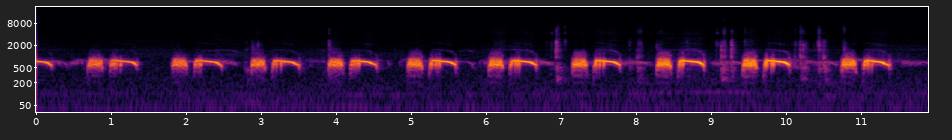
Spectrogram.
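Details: Spotted dove decoy cooing meant to rouse male doves: a steady series of soft, hollow two-part coos, each ending with a downward slur, about a dozen phrases at an even pace. Faint higher chirps sound in the background.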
